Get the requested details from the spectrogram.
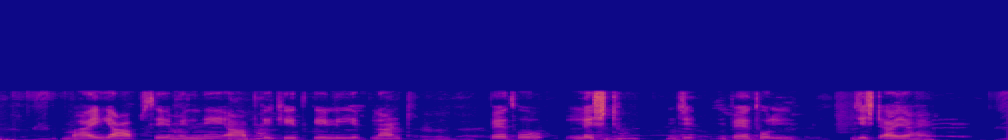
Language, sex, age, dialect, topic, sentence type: Hindi, female, 18-24, Kanauji Braj Bhasha, agriculture, statement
